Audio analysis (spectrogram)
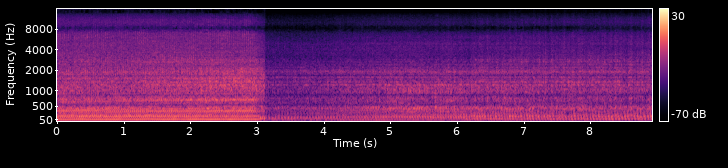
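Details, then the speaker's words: Mini bike small engine with chain clutch and jackshaft, before torque converter (CVT) kit install: busy metallic clatter over the idle, then it drops off; the clutch and jackshaft chain rattle loudly. "You can hear the clutch and the jack shaft chain all rattling around. It's terrible, it's noisy."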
